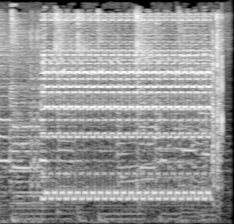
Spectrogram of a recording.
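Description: Electronic telephone ringer sounding a fast warbling two-tone trill, starting about half a second in and cut off abruptly just after the end, over background music.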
